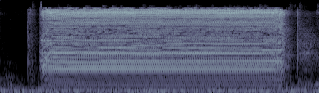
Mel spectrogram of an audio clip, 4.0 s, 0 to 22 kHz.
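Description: A Remington PF7400 foil electric shaver switches on with a close, steady high-pitched motor buzz that holds evenly for about three seconds before cutting off, over a faint background hum.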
